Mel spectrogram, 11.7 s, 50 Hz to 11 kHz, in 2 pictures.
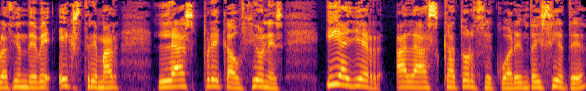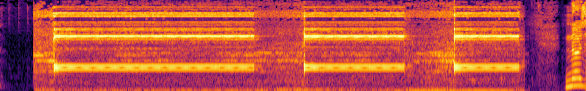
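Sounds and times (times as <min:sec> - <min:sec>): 
speech: 0:00.0 - 0:06.4, 0:11.5 - 0:11.7
civil protection emergency alert on mobile phones: 0:06.2 - 0:11.2.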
